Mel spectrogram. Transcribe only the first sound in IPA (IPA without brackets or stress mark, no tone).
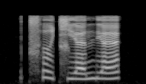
t͡sʰ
